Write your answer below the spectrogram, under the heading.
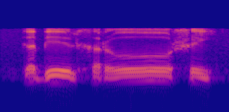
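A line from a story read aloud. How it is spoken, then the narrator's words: Drawn-out coaxing. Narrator (Russian): протянул Горелов, уговаривая пса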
